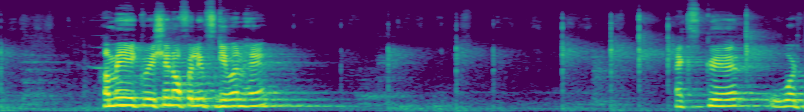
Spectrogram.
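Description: A man speaks calmly nearby, in a slightly echoing room.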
